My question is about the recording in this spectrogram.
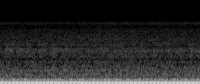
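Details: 2006 Jeep Wrangler TJ, 4.0 straight-six, nearly 238,000 miles, idling after the codes were cleared following an oil pump drive and cam sensor replacement. Deep, steady idle with even low pulses and no knocks or ticks. Normal idle.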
